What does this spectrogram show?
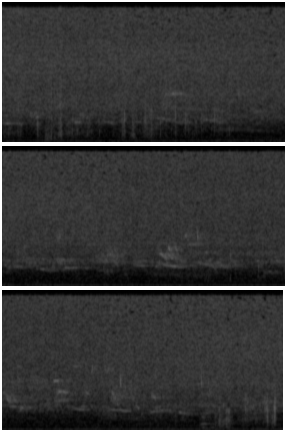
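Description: Faint songbird chirps, short notes rising and falling scattered through the middle, over a steady low hum, with a few soft footsteps on dry leaf litter at the start and near the end.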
